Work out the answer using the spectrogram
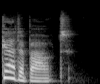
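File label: "gadabout", British English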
